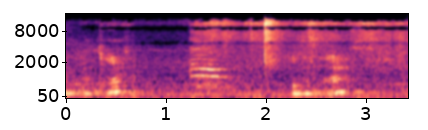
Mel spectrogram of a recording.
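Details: Injured cat, hit by a vehicle and left by the roadside with a broken jaw and a maggot-infested wound, rescued and brought to Klinik Amore 5 BSD; a short strained meow rises midway, surrounded by low human voices talking nearby.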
